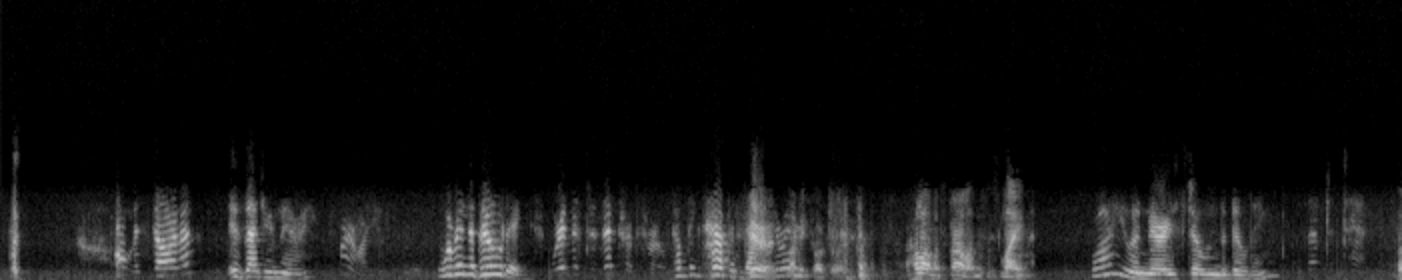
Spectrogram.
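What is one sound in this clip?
A woman speaks calmly into a telephone.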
